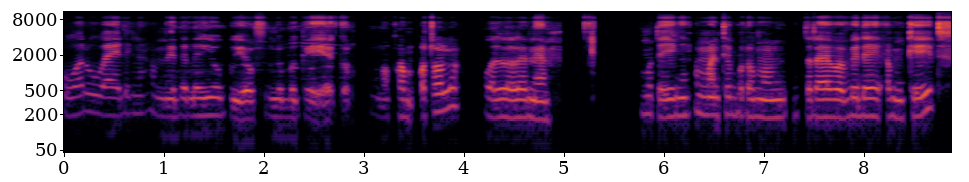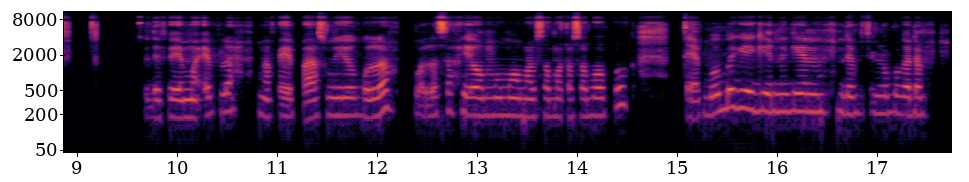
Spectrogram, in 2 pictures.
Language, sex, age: Wolof, female, 25-35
